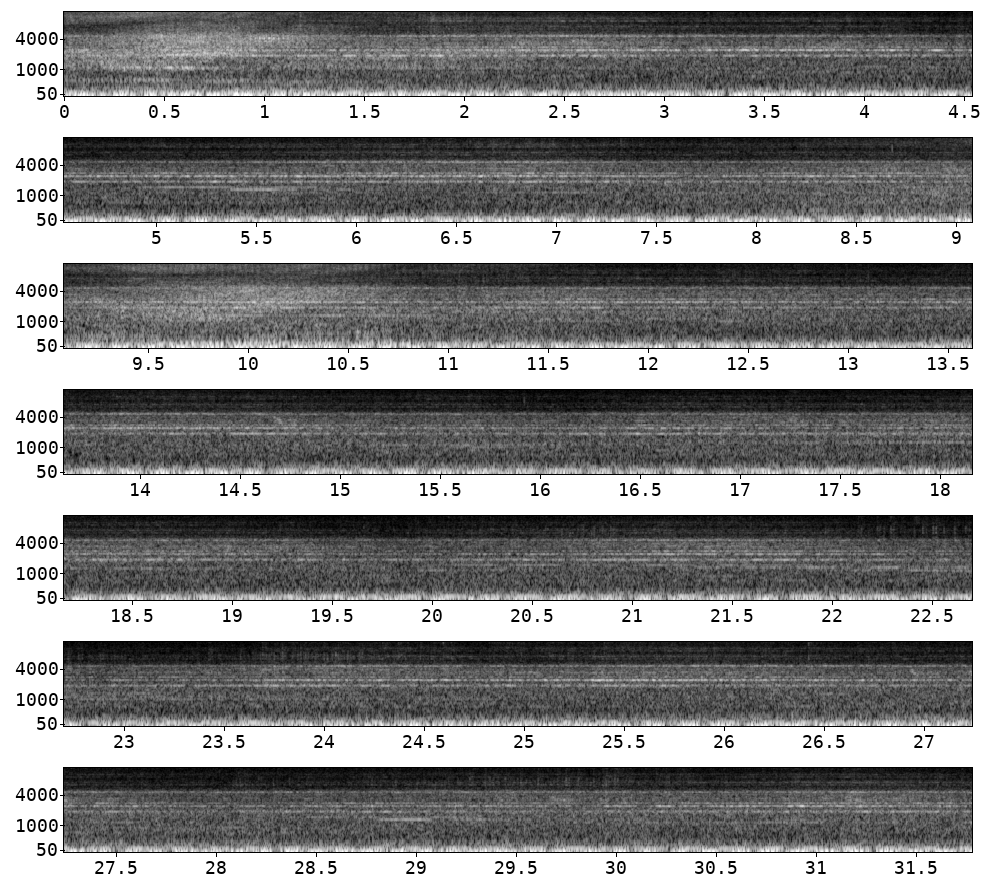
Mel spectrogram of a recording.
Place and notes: Building Construction, Next to the construction site, birds, traffic sound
